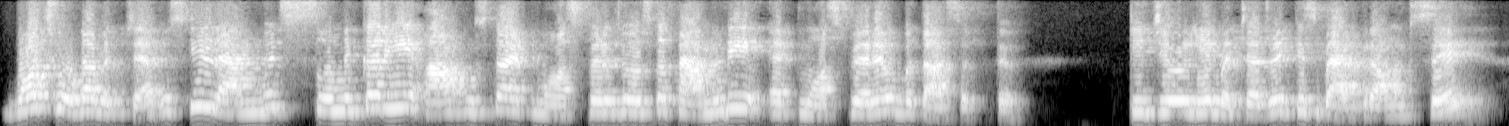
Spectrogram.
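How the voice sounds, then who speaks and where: A woman's voice: fairly high pitch, moderate pace. A woman teacher giving a classroom lecture, explaining patiently and checking in with her students often. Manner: explains patiently, repeats and checks with "theek hai". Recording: echoey classroom.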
